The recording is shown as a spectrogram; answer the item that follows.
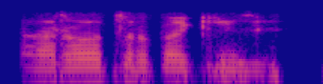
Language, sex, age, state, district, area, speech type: Kannada, male, 45-60, Karnataka, Bagalkot, rural, conversation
